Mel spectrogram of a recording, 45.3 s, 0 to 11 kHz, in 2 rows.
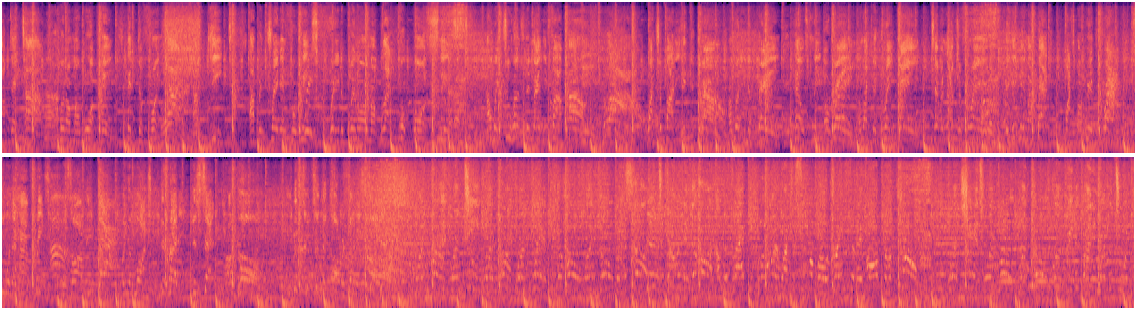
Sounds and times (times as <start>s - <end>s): Music: 0.0s - 45.3s.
